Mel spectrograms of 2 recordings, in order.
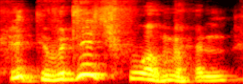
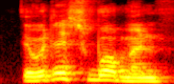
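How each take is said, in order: First: A light, higher Irish lilt; Irish accent. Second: Said in the usual way. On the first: Shown as a demonstration. Restarting the joke for viewers in an Irish accent. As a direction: slip into an Irish accent like Jimmy Cricket. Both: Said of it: "Why am I going Irish?".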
